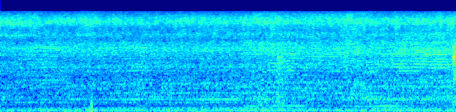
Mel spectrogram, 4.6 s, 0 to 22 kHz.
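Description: Caterpillar 336 Next Gen excavator's diesel engine running steadily under load as the bucket works into the clay pile, with a single knock about a second in. A faint higher whine rides over the drone in the second half.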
